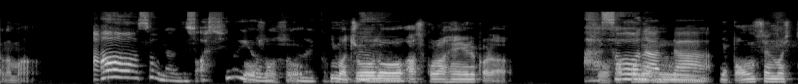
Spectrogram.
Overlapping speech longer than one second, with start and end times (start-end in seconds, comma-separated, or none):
2.4-4.1, 5.9-7.2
